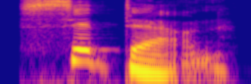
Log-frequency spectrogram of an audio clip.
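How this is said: The stress is on the first word. It is used as a noun. "when we use the noun, we stress the first word"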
